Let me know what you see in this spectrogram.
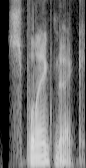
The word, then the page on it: splanchnic: American English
